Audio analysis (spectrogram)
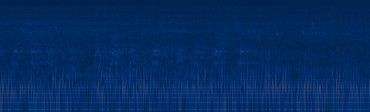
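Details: A kitten sleeping and relaxing, purring. A steady, low, rumbling drone runs unbroken through the whole recording, with a soft hiss above it.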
